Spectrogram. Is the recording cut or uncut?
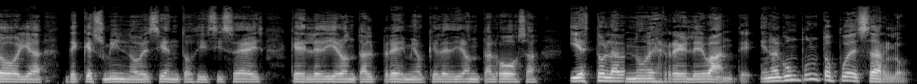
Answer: cut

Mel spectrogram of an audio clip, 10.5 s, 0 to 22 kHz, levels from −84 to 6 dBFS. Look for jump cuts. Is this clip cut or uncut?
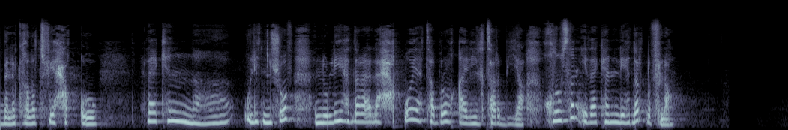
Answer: uncut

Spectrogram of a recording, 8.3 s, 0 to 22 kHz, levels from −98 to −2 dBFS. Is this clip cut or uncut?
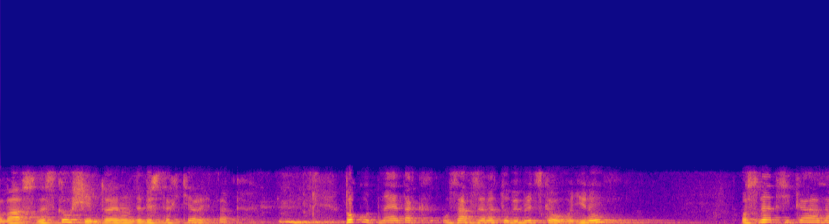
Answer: uncut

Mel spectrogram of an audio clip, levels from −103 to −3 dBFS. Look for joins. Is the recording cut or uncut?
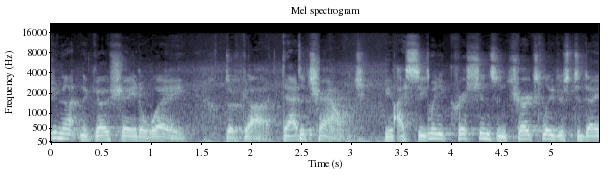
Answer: cut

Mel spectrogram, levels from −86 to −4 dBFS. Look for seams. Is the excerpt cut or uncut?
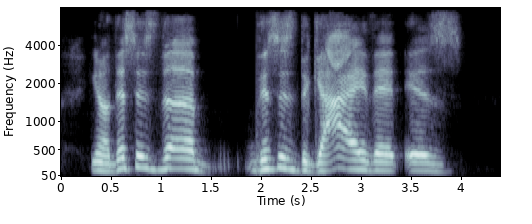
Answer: cut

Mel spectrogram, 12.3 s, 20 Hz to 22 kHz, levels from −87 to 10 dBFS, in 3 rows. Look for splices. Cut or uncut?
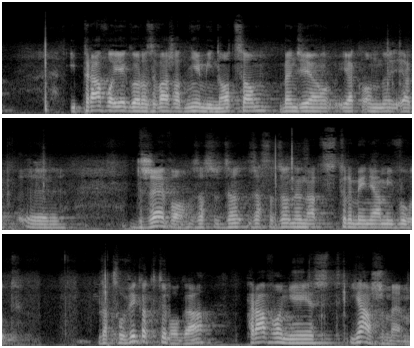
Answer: cut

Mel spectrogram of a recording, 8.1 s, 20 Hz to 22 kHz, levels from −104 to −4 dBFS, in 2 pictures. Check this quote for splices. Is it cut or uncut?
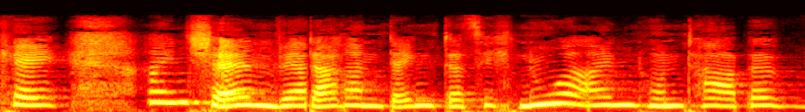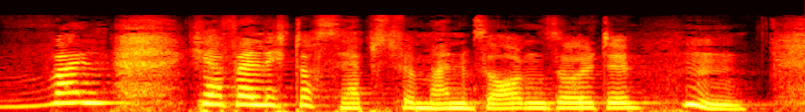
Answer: cut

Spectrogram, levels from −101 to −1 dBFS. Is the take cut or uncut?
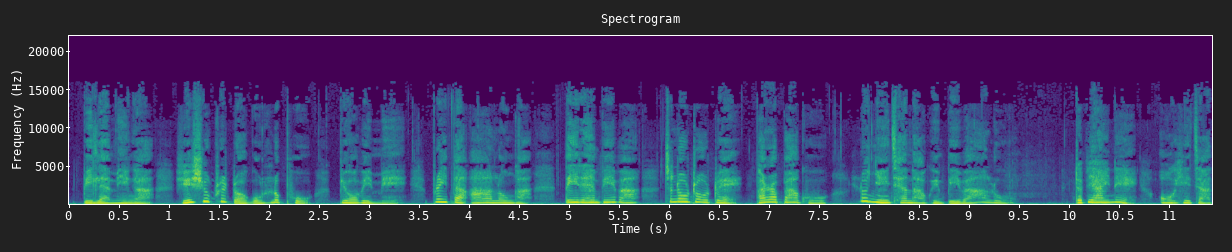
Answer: uncut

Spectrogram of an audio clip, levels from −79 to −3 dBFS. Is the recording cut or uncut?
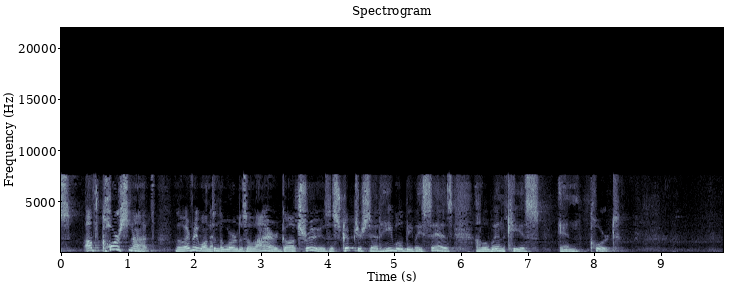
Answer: cut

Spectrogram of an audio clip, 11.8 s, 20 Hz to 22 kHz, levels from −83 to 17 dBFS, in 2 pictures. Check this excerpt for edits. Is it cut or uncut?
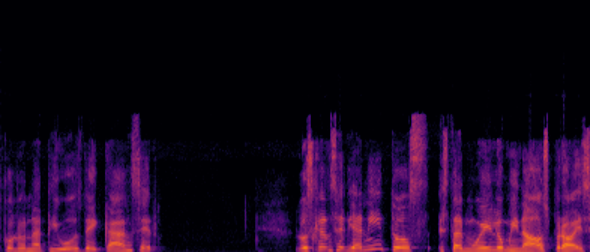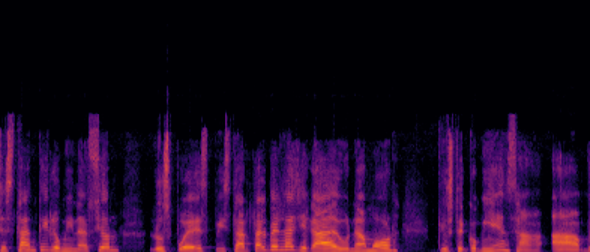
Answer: uncut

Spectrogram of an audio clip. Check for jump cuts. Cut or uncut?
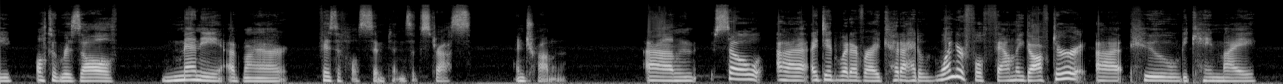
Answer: cut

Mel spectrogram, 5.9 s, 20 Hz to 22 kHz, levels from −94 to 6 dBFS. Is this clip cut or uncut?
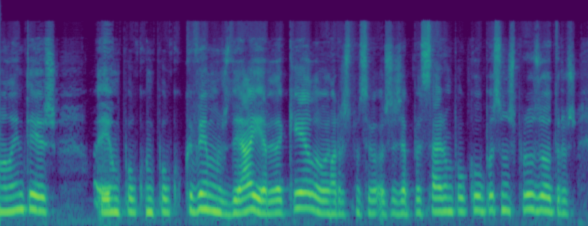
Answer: cut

